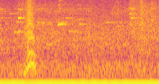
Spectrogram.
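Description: A short spoken "yeah" just after the start, over a loud, steady, distorted din of busy shopping-mall ambience that overloads the recording.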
